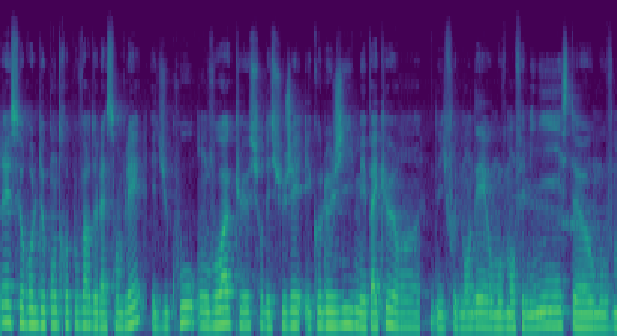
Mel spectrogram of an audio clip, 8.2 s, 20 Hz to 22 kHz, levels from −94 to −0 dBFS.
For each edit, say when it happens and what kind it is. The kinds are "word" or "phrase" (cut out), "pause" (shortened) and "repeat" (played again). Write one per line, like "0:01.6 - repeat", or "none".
0:01.9 - pause
0:05.6 - word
